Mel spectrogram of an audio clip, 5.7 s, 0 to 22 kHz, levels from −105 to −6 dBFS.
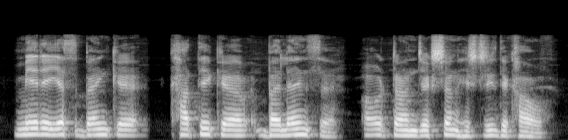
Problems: constant background noise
